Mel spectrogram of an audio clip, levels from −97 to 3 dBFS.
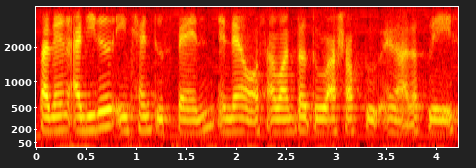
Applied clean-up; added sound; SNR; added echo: none; none; none; none.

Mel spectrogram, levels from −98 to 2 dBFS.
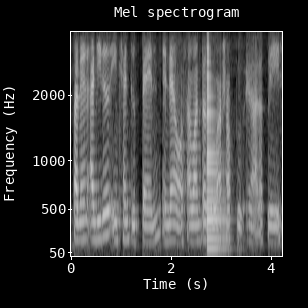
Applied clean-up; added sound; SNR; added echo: neural mask model RNNoise.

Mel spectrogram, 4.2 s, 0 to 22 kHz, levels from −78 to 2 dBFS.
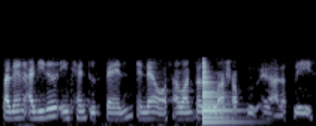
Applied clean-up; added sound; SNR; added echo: classical method spectral subtraction.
